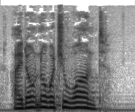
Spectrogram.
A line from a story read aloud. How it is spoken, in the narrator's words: he begged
